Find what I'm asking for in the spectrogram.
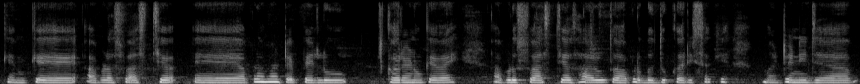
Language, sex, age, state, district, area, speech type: Gujarati, female, 18-30, Gujarat, Junagadh, urban, spontaneous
